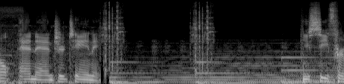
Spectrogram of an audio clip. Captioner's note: camera shutter clicking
